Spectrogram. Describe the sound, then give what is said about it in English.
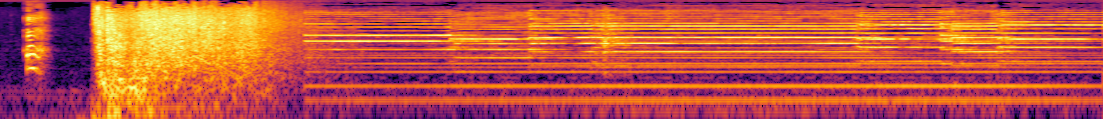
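A heavy, noisy splash of a man diving headfirst into his family's backyard river, lasting about a second and a half, then giving way to a steady, held musical tone that rings on to the end. “he dove headfirst into his family's backyard river, only to drown immediately upon entry.”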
